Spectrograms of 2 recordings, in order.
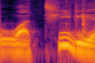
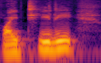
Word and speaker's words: Waititi: One of the people who won an Oscar was Taika Waititi, I think it's pronounced Waititi, who made that Jojo Rabbit, which was a comedy about the Nazis.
